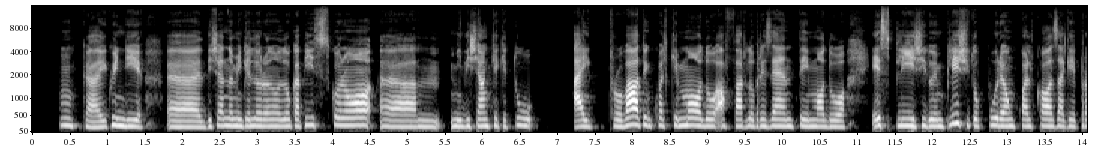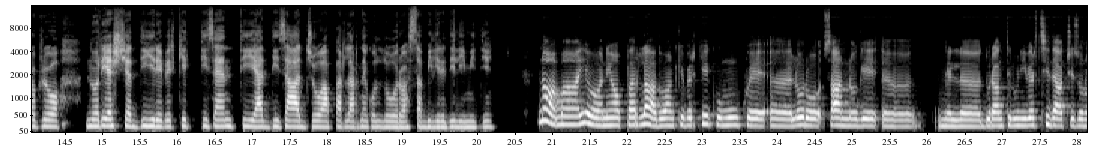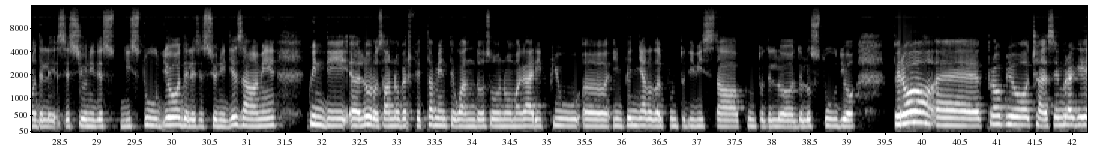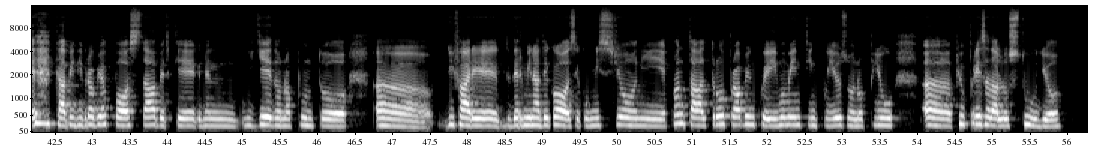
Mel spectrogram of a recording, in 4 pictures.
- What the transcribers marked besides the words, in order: "okay" said as "kay"; other background noise; "proprio" said as "propio"; "cioè" said as "ceh"; chuckle; "proprio" said as "propio"
- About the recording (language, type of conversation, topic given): Italian, advice, Come posso stabilire dei limiti e imparare a dire di no per evitare il burnout?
